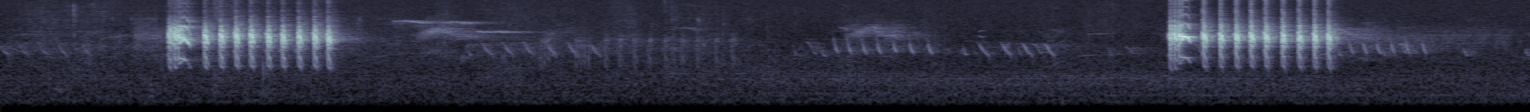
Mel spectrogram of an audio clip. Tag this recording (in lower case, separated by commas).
animal, bird, wild animals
